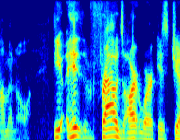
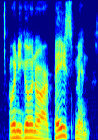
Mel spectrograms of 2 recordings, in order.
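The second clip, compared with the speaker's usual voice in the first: ordinary talk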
